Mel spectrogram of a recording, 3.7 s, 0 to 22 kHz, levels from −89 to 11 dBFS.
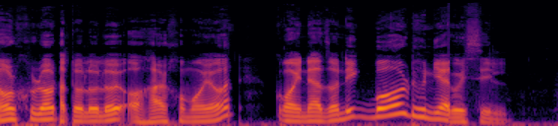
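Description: Damaged data in the compressed stream corrupts the frames at 0.40 s and 2.99 s, so the decoder misreads them and loses sync while hunting for the next valid frame header. Each break comes through the speech as a brief chirp, squawk, click or short hole.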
